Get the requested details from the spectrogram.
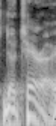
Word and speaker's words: doTERRA: Well, you know, the amazing thing, I bumped into, it's doTERRA is how it's pronounced, isn't it? – That's correct.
